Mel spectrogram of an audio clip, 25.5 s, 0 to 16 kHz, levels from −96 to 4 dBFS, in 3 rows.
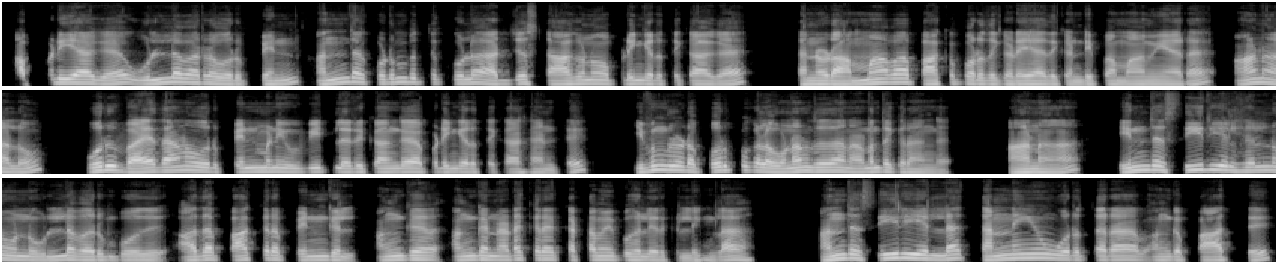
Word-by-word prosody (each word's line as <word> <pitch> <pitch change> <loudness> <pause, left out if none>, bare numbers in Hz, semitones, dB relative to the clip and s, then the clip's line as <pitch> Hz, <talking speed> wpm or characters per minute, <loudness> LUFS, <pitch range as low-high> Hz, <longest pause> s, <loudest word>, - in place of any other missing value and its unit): அப்பிடியாக 165 0 +2 0.3
உள்ள 160 +6 +2
வர 165 -2 0
ஒரு 120 -2 -1
பெண் 125 +3 -1 0.2
அந்த 175 +8 +1 0.2
குடும்பத்துக்குள்ள 170 -2 -2
அட்ஜஸ்ட் 140 +2 -3
ஆகணும் 145 +2 +1
அப்பிடிங்கறதுக்காக, 125 -4 -1 0.5
தன்னோட 125 +1 +3
அம்மாவா 170 +8 +3
பார்க்கப்போறது 140 -1 0
கிடையாது 120 0 +2
கண்டிப்பா 110 +1 -3
மாமியார. 110 -1 -1 0.4
ஆனாலும் 155 -2 0 0.4
ஒரு 195 +3 +7
வயதான 155 +7 +4
ஒரு 150 - -1
பெண்மணி 155 +1 +1 0.2
வீட்ல 145 -2 0
இருக்காங்க, 135 0 0
அப்பிடின்றதக்காகன்ட்டு 115 -2 -4 0.4
இவுங்களோட 195 -1 +3
பொறுப்புகள 175 -2 +1
உணர்ந்து 160 +3 +3
தான் 155 -4 +1
நடந்துகிறாங்க. 130 -7 -2 0.5
ஆனா, 120 -1 +2 0.5
இந்த 195 +4 +2 0.2
சீரியல்கள்னு 185 -4 +1
1 140 -3 +1
உள்ள 140 +5 +1
வரும்போது 125 -1 -1 0.2
அத 130 - +1 0.2
பார்க்குற 160 +3 0 0.2
பெண்கள் 135 -2 0 0.2
அங்க 150 +4 0 0.3
அங்க 150 +4 +1
நடக்கிற 160 +2 0 0.2
கட்டமைப்புகள் 140 -2 -1
இருக்கு 115 -1 -9
இல்லேங்களா! 120 +5 -2 0.6
அந்த 180 +5 +3
சீரியல்‌ல 180 -3 +3 0.2
தன்னையும் 185 +6 +2
ஒருத்தரா 145 -2 0 0.2
அங்க 125 0 -2 0.2
பார்த்து, 120 0 -2
145 Hz, 120 wpm, -22 LUFS, 125-165 Hz, 0.6 s, ஒரு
